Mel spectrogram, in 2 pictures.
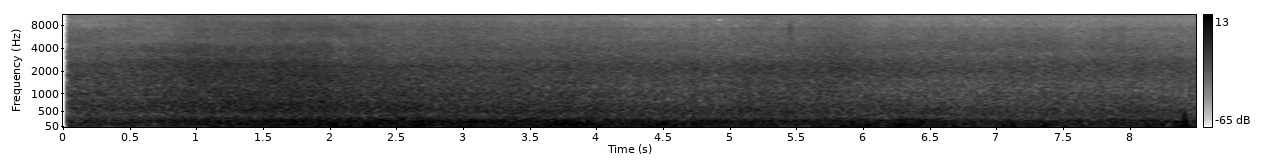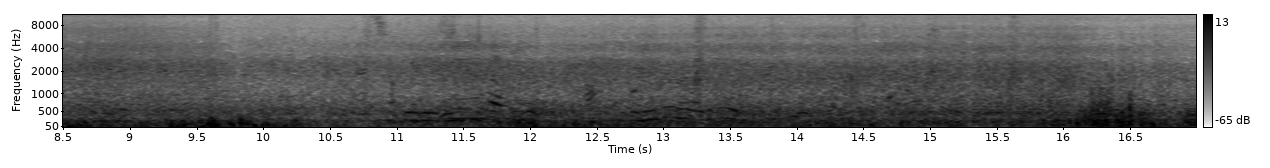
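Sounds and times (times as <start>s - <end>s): surf breaking over rocks: 0.1s - 16.9s
wind buffeting microphone: 0.4s - 16.9s.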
